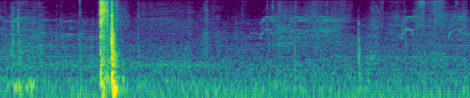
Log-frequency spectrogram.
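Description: Ratchet tie-down strap buckle being released by hand: one sharp metallic double clack about a second in.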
